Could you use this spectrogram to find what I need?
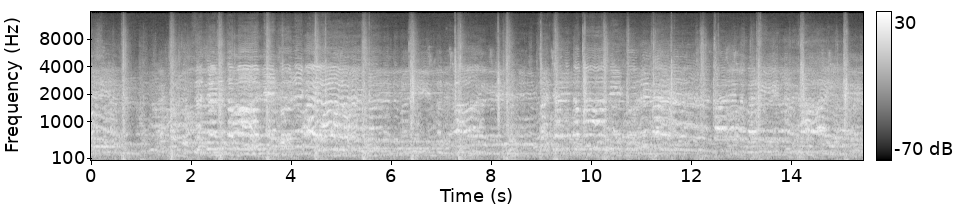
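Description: Men beat their bare chests with their hands in a steady rhythm.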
